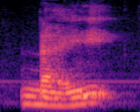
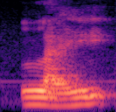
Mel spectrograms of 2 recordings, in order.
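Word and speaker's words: 你: So this is similar to how the, in Cantonese, you, right, is nai, or more commonly pronounced nowadays is lei with an L sound instead of the N.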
